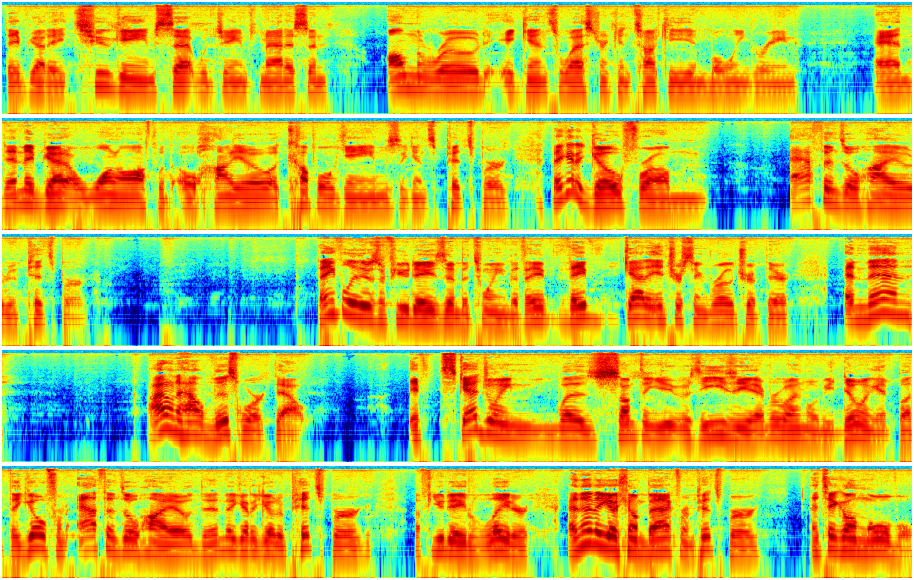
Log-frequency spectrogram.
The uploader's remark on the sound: Takes the show on the road at Union Pub & Grill in Huntington. On the phone.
